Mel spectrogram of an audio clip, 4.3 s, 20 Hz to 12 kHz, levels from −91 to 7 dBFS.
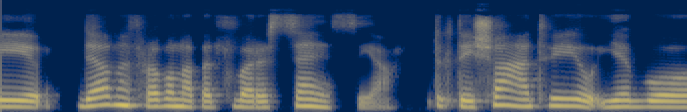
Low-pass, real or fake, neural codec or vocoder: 10.8 kHz; fake; codec, 24 kHz, 0.9 kbps, WavTokenizer, large speech release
